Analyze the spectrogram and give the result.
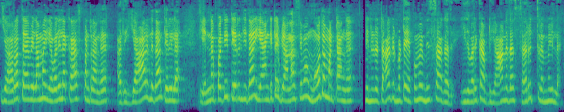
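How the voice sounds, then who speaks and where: Woman voicing a scheming cartoon mom, really high thin voice, cold and braggy. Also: a little fast, fairly bright tone. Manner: cold, menacing and boastful. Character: scheming wealthy mother plotting against a rival girl.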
